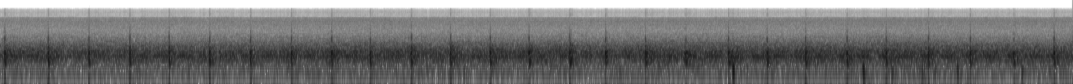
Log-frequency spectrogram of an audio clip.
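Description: Marker pen tapping dots onto a whiteboard, short even taps about two to three a second, over a steady hiss and hum from the recording.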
